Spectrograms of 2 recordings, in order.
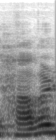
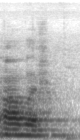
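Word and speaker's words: hour: आवर, ये हावर लिखते हैं लेकिन पढ़ते हैं आवर, आवर पढ़ते हैं, तो आ है यहाँ पे वॉवेल है, ठीक है।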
